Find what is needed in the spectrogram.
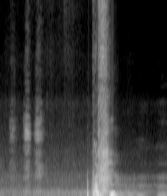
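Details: Male sneeze brought on by sneezing powder (chhinkni): a few faint sniffs, a quick intake of breath, then one forceful sneeze with a voiced tail.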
